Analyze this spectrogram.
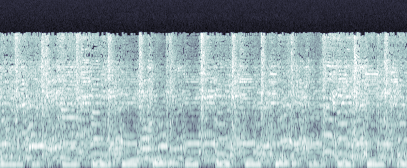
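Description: Blues played on dobro, guitar and drums: the dobro's slide notes glide and waver over a low repeating bass figure and a steady drum beat.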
